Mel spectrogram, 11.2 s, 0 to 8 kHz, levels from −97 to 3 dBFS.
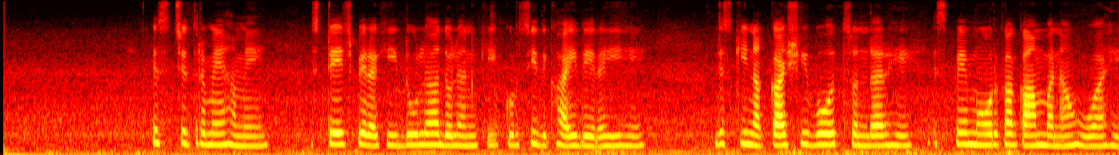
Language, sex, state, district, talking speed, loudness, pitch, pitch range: Hindi, male, Maharashtra, Sindhudurg, 150 wpm, -23 LUFS, 200 Hz, 195-215 Hz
